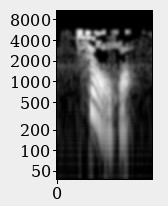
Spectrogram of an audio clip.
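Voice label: "笑话", Mandarin Chinese; hsk; chinese-flashcards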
